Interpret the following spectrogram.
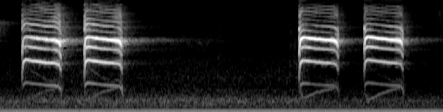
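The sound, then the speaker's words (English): Birds squawk loudly right outside a window in two paired bursts, each harsh, harmonic-rich call lasting about a third of a second, with a quiet pause between the pairs. No one speaks. “me to appreciate the little things, like the birds right outside of our window.”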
